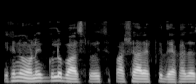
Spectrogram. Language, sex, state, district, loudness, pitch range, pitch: Bengali, male, West Bengal, Cooch Behar, -17 LUFS, 130-150 Hz, 135 Hz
